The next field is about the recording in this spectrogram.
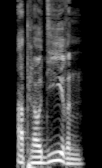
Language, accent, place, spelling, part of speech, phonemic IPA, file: German, Germany, Berlin, applaudieren, verb, /aplaʊ̯ˈdiːʁən/, De-applaudieren.ogg
- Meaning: to applaud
